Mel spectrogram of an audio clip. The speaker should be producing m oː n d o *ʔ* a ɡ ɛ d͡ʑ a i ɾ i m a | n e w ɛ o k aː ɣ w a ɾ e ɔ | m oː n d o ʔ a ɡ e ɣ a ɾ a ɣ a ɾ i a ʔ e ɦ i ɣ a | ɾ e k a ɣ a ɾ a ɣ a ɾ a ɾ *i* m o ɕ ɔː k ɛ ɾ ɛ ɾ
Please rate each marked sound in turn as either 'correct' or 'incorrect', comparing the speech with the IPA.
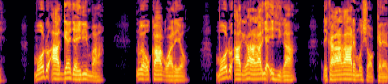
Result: correct, incorrect: e

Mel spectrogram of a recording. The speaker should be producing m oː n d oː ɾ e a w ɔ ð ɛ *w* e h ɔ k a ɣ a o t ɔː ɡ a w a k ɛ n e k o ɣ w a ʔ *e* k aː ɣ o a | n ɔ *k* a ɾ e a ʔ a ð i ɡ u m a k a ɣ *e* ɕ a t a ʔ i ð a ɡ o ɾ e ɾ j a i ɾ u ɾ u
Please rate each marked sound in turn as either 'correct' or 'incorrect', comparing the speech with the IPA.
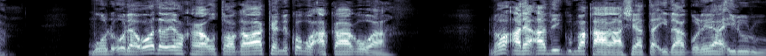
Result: correct, incorrect: a, incorrect: ʔ, incorrect: a

